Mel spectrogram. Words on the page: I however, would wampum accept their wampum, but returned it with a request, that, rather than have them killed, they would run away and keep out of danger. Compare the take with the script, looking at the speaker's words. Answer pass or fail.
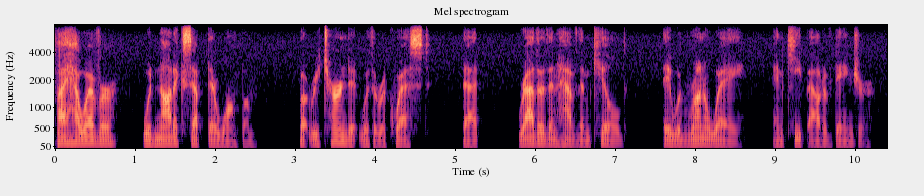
fail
